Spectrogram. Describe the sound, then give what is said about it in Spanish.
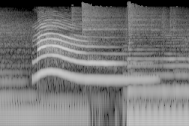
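A single drawn-out cat meow, rising then slowly falling in pitch, clear over a steady low hum, with no talking. “Échale unos maullidos, Sakuchan.”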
